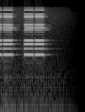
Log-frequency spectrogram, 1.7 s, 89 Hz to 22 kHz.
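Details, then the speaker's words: High-pitched electronic alarm tones in short bursts that fade out, the audible out-of-range alarm of a Nonin PalmSAT 2500 or 2500A pulse oximeter for oxygen saturation or pulse rate; it stops when values return to range. "When oxygen level or pulse rate return to the preset range, the alarm will stop and return to normal monitoring function."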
